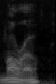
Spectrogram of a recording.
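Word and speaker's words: Moreau: Aaron, and those in Morrow, and I learned how to pronounce it correctly today, Morrow, New York.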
